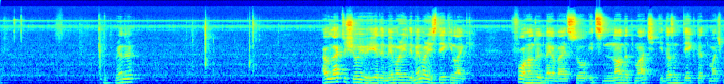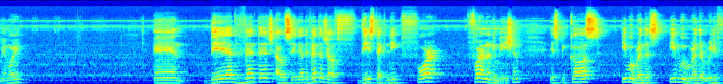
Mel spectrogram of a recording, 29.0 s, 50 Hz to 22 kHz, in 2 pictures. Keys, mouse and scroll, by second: 2.1 F12, 4.1 shift+middle click, 28.5 click.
